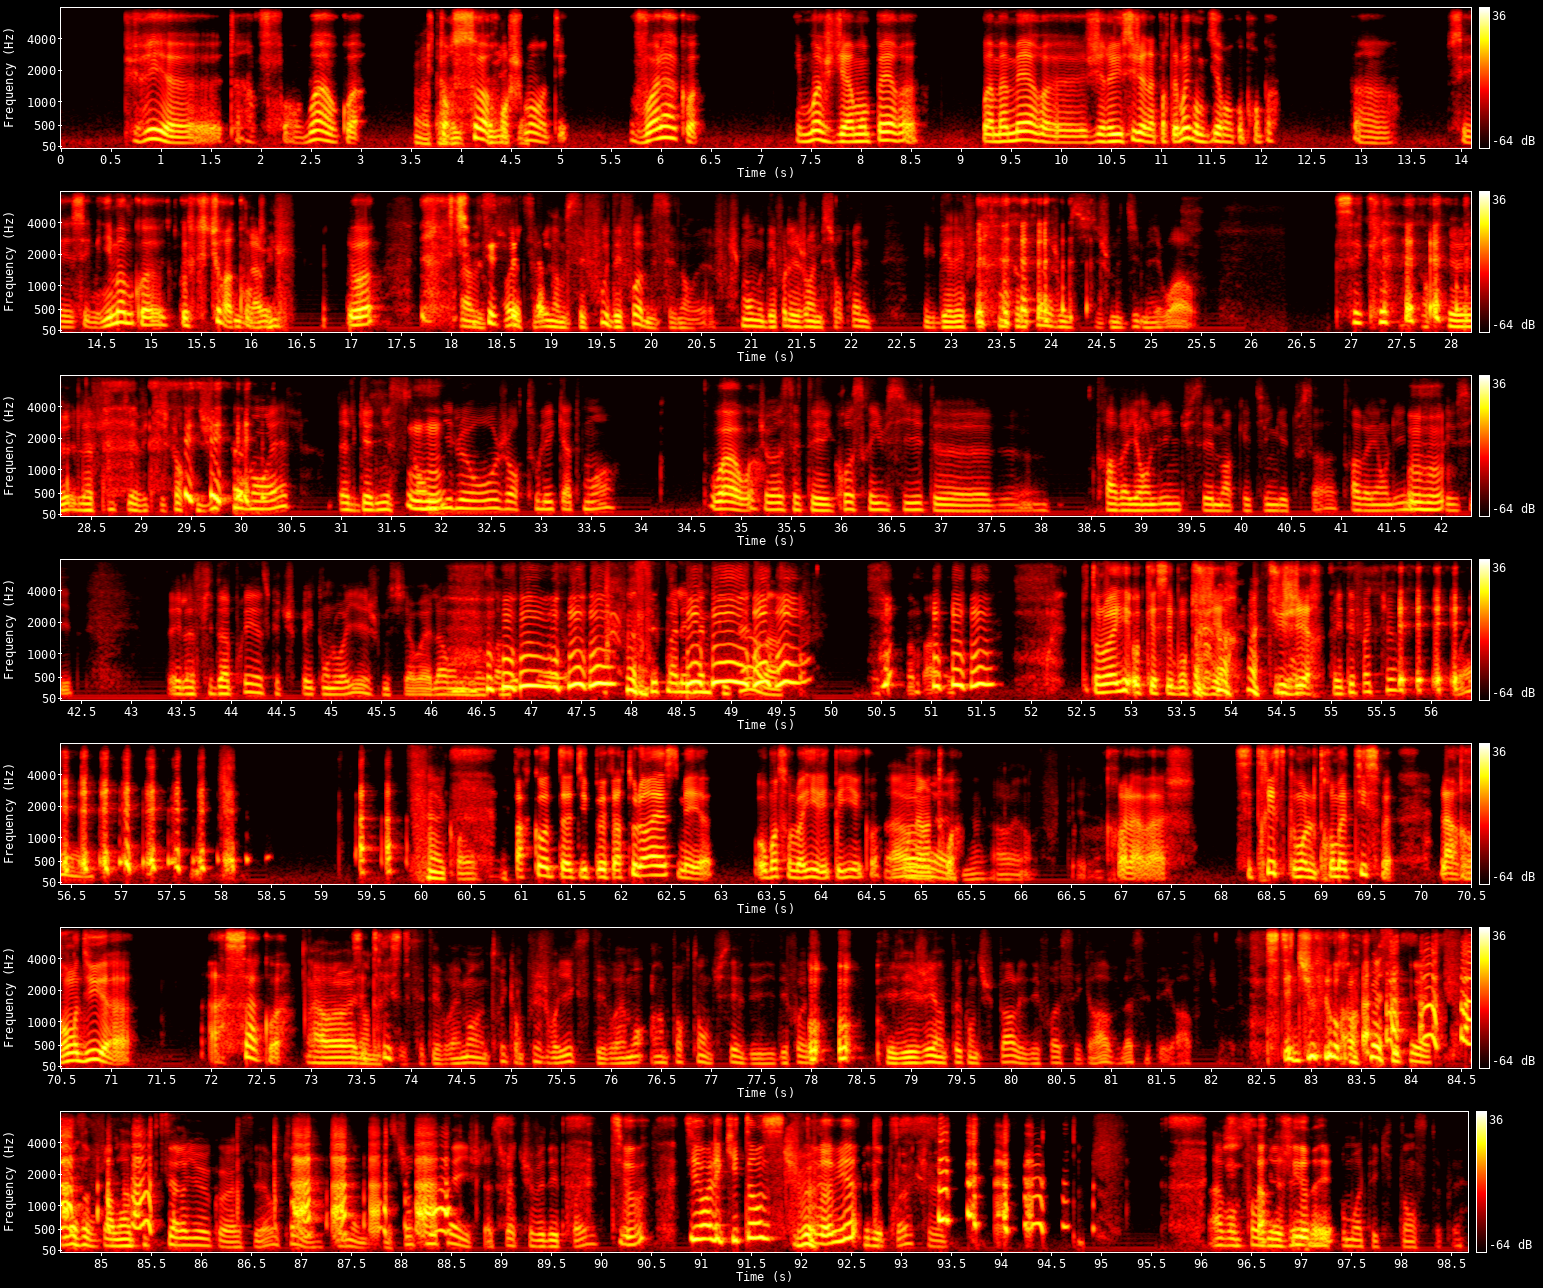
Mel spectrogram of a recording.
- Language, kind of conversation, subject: French, unstructured, As-tu déjà eu peur de ne pas pouvoir payer tes factures ?
- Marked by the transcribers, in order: stressed: "sors"; mechanical hum; chuckle; laughing while speaking: "Tu vois ce que je veux dire ?"; stressed: "fou"; tapping; laugh; distorted speech; laugh; laugh; chuckle; laugh; static; other background noise; laughing while speaking: "Incroyable"; stressed: "triste"; stressed: "important"; laughing while speaking: "C'était du lourd"; laughing while speaking: "Alors ouais"; laugh; laughing while speaking: "Tu veux"; sniff; laugh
